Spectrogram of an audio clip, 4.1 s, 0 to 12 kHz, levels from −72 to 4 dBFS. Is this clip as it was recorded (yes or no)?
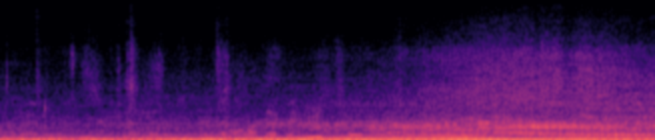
no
